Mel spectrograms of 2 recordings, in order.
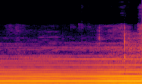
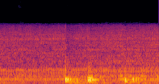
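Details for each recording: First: Samsung washer-dryer during water fill with inlet valves on: loud steady droning buzz around a low hum; water inlet valve vibration noise. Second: Samsung washer-dryer after its clogged inlet valve was swapped for a temporary Electrolux test valve: steady rush of water filling with an even hum and a few light clunks, then a clean stop; normal fill.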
